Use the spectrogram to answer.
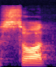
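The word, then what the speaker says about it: صاد: মাখরাজ মানে বলা হয়েছে জিহ্বার আগা সামনে নিচে দুই দাঁতের পেট আগার সঙ্গে লাগাইয়া সদ সিন ঝা।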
